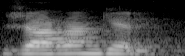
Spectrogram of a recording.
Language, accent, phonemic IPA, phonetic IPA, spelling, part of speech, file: Armenian, Eastern Armenian, /ʒɑrɑnˈɡel/, [ʒɑrɑŋɡél], ժառանգել, verb, Hy-ժառանգել.ogg
- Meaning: 1. to inherit 2. to bequeath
